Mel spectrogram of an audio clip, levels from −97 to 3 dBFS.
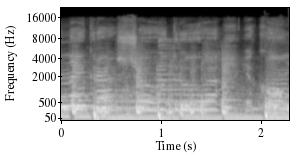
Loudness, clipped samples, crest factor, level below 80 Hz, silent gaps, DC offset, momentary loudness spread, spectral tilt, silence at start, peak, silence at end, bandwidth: -13 LUFS; under 0.1%; 12 dB; -20 dBFS; none; under 0.1%; 5 LU; -6.5 dB/octave; 0 s; 0 dBFS; 0 s; 16 kHz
